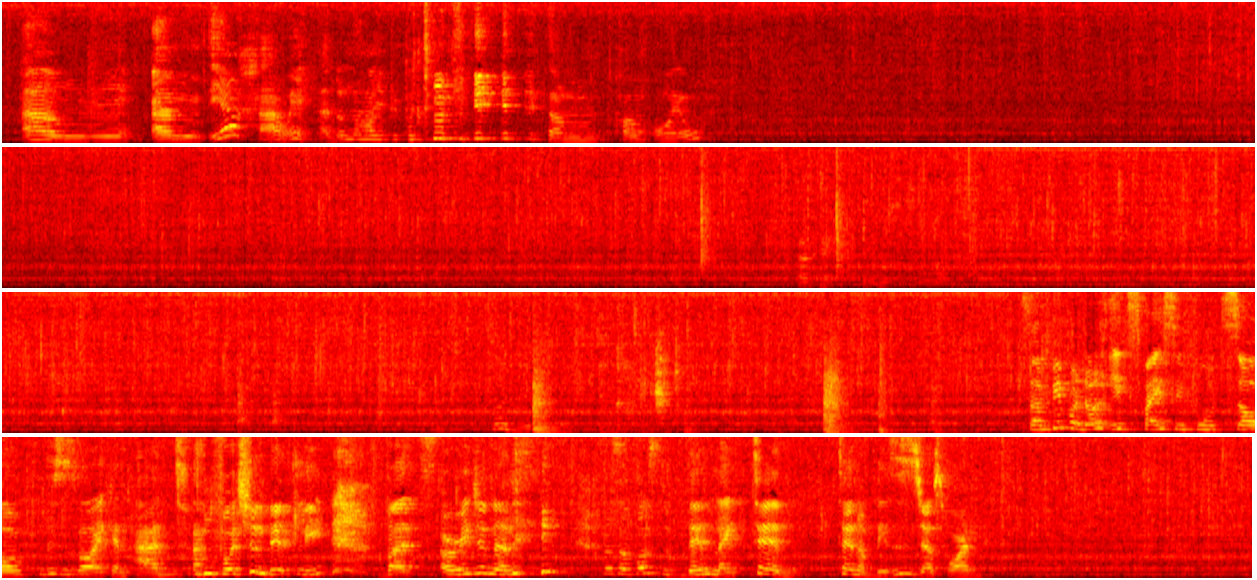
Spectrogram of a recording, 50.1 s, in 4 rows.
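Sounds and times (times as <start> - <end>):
chicken sizzling in a pot: 0.0 - 50.0.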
